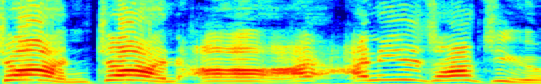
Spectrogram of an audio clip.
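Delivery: very loud, high, stumbling, panicked yell. Imitating a guy who avoids the speaker by yelling to another comedian: imitating someone yelling for a friend. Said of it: "he'll yell at the nearest comedian".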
